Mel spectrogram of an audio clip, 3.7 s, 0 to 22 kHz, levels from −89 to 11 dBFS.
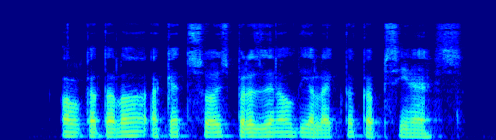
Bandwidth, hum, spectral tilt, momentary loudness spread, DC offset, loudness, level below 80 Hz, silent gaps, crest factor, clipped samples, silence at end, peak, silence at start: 11.5 kHz; none; -5.5 dB/octave; 6 LU; under 0.1%; -38 LUFS; -66 dBFS; none; 20 dB; under 0.1%; 0.3 s; -18 dBFS; 0.45 s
